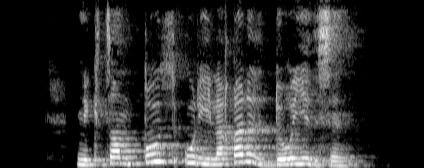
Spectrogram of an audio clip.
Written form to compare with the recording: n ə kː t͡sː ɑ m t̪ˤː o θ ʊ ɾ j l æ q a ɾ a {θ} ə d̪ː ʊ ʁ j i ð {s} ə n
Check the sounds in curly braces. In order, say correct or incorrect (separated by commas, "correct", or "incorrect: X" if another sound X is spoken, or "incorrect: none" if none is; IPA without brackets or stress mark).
incorrect: ð, correct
